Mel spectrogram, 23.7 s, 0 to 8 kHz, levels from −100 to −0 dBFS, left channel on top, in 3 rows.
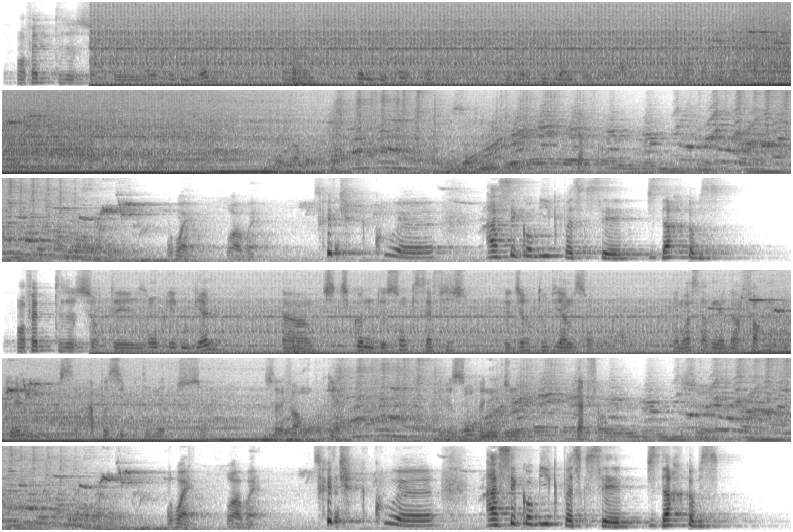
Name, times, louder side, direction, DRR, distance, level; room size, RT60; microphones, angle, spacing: voice 1, 0.1-2.2 2.8-4.6 5.0-5.9 6.7-9.9 10.5-11.3 12.2-13.1 13.6-14.0 14.7-15.1 17.4-17.7 18.0-18.4 18.9-22.9, right 5 dB, 50° right, 12 dB, 0.4 m, -39 dB
Motor vehicle (road), 0.9-14.9 15.3-15.9, left 5 dB, 80° left, 0.4 m, -33 dB
sound 1, 5.2-21.0, right 2 dB, 15° right, 2.0 m, -50 dB
voice 2, 5.9-6.3 12.9-13.1 15.2-16.9, left 1 dB, 45° left, 0 dB, 3.6 m, -48 dB
sound 2, 10.3-17.7, left 1 dB, 20° left, 2.1 m, -40 dB
14.5 x 7.5 x 8.7 m, 1.1 s
head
